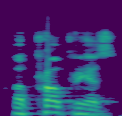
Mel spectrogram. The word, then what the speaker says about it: appropriate: And for this word, you need to stress the second syllable appropriate, appropriate, right?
